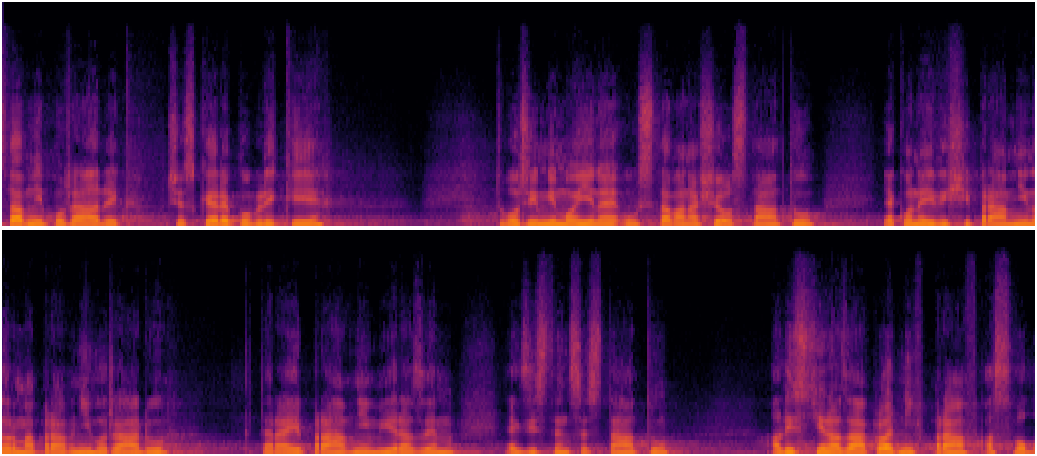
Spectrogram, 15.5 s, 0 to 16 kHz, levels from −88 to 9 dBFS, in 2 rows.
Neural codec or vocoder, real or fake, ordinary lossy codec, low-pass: autoencoder, 48 kHz, 32 numbers a frame, DAC-VAE, trained on Japanese speech; fake; AAC, 96 kbps; 14.4 kHz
